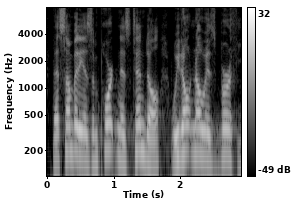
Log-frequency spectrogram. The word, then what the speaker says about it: Tyndale: And one of those students is our subject tonight, William Tyndale. That's the most famous portrait of him. And it is generally believed by scholars nowadays that he pronounced his name Tyndale, because sometimes it's spelled phonetically as T-I-N-D-A-L-L.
